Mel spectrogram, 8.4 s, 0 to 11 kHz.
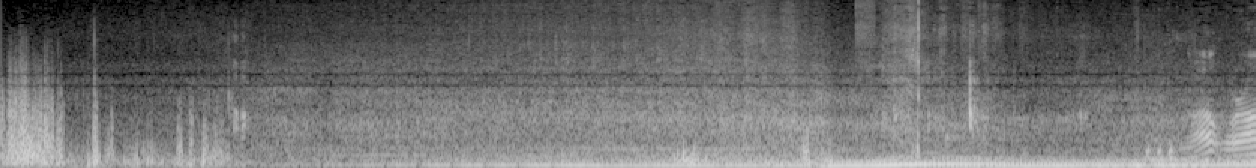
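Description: A 1964 Pontiac Parisienne engine running after break-in, a low steady rumble rising gradually under wind buffeting, with brief talk at the start before the engine note dominates.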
